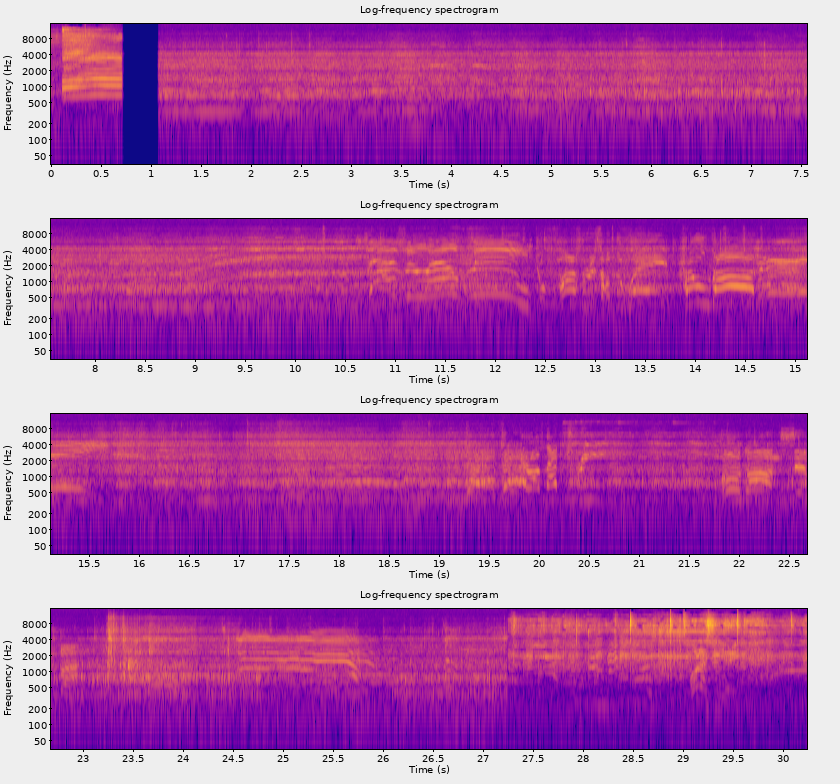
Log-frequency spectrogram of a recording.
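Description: Film soundtrack of an animated wildebeest stampede: dramatic music over a steady rumble of the herd, with wavering cries through the middle stretch.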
